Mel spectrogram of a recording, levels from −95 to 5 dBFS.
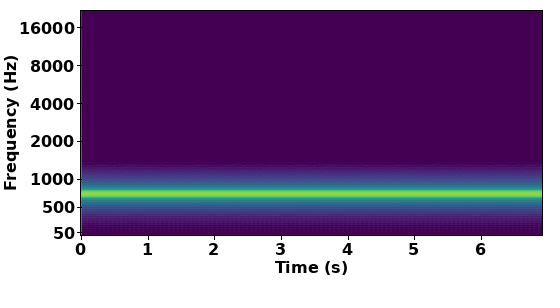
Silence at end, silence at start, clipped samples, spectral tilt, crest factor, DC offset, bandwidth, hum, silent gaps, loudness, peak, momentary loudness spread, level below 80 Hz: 0 s; 0 s; under 0.1%; -2.5 dB/octave; 4 dB; under 0.1%; 0.9 kHz; none; none; -15 LUFS; -12 dBFS; 0 LU; under -90 dBFS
